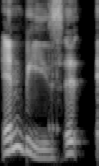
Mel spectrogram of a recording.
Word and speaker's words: enbys: NBs. It's spelled E-N-B-Y-S, but it literally is N-B, non-binary.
